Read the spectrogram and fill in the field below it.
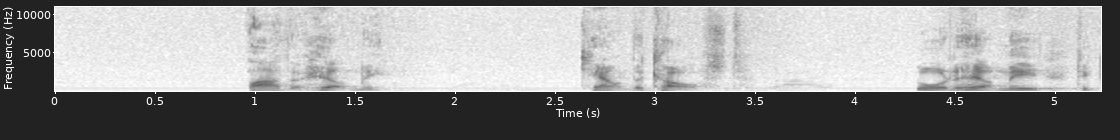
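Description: A middle-aged man speaks slowly and earnestly into a microphone, with pauses.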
